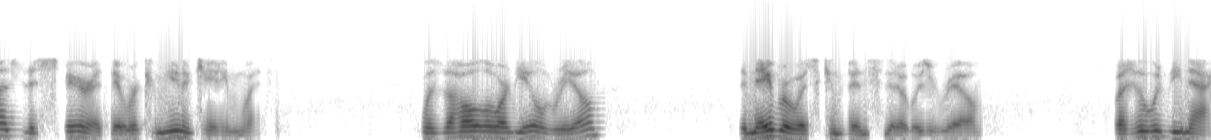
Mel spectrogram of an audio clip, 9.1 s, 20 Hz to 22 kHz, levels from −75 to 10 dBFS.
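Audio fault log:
throughout: LPC-10 vocoder. The speech has a buzzy, mechanical robot quality, with heavy codec damage consistent with a 2.4 kbit/s LPC-10 stream. Each moment is rebuilt from either a pulse train or noise through a short all-pole filter, so voiced stretches buzz and unvoiced ones hiss. On a spectrogram, voiced regions show rigid, evenly spaced harmonics with smeared formants, and unvoiced regions show flat noise bands.
throughout: filter restarted on every block. A steady 200 Hz buzz rides on the signal and rises and falls with its level. A filter dropping its memory at each block boundary starts from silence every time, leaving a small transient at each restart. The buzz rate points to blocks about 5 ms long. The waveform shows tiny regular discontinuities at every boundary, and the spectrogram shows a horizontal line at 200 Hz with its harmonics that strengthens in louder passages.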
